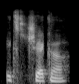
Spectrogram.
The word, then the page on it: exchequer: Indian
